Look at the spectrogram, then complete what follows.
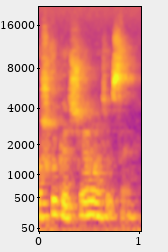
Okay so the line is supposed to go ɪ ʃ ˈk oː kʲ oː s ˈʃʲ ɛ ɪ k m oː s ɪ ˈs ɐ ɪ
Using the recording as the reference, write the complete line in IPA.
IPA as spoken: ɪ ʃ ˈk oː kʲ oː s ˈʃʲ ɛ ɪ m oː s ɪ ˈs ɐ ɪ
